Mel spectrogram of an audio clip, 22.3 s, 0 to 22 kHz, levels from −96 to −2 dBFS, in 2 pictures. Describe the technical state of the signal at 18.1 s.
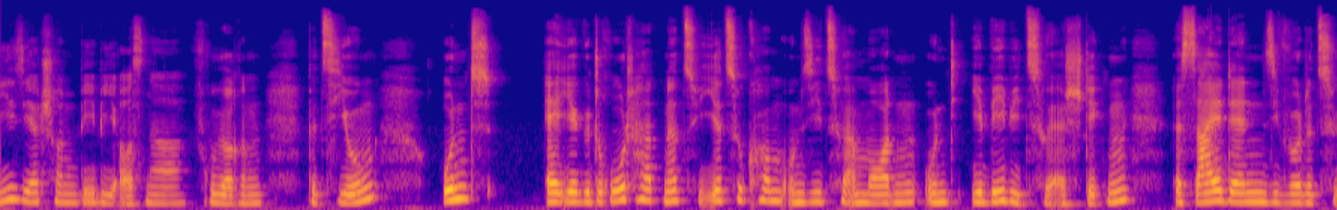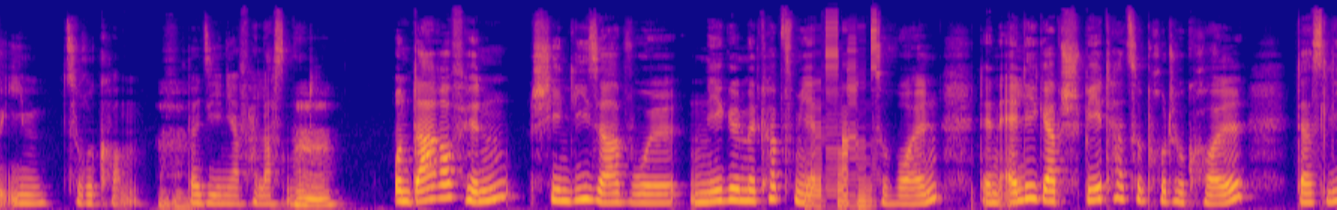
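Audio likely arrived too seldom, so a buffer fitting 10 ms kept repeating from 17.86 to 18.48 s, before "wollen denn": robotic sound from repeated short buffers, a rigid, metallic 100 Hz buzz.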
